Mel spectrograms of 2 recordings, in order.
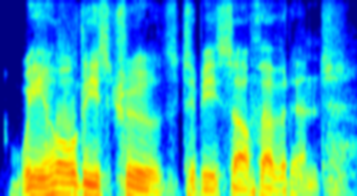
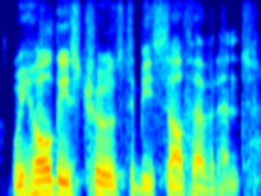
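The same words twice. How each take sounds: First: It is read in a put-on deep voice. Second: It is read in an ordinary speaking voice.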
